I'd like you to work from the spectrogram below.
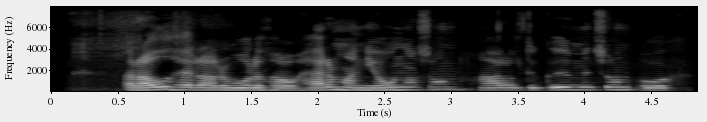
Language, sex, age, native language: Icelandic, male, 14, Icelandic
